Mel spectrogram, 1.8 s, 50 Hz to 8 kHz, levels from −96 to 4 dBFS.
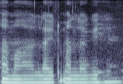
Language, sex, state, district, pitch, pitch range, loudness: Chhattisgarhi, male, Chhattisgarh, Raigarh, 120 Hz, 120-125 Hz, -16 LUFS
